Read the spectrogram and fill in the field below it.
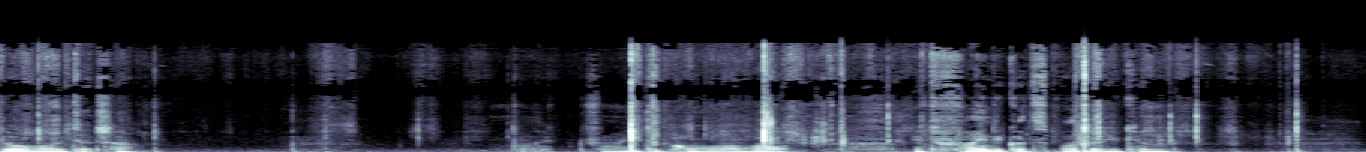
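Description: A plastic casing clicks and snaps as it is pried open.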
